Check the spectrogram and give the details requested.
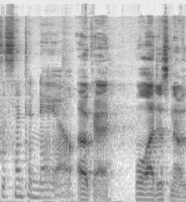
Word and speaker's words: Centineo: The end part, I know it's Centineo is how it's spelled, but I think that you pronounce it Centineo.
